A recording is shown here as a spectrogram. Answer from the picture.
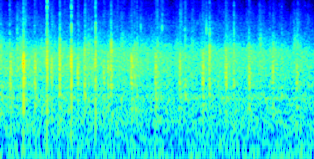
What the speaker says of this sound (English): Let's give a round of applause for the new commission.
